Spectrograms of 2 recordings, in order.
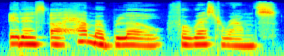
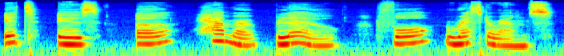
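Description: First: Said in the usual way. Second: Slow, word by word; slow read. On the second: Shown as a demonstration. Teacher reads slowly for learners to repeat after her. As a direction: read it slowly for students to follow. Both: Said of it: "跟着我慢读一遍".

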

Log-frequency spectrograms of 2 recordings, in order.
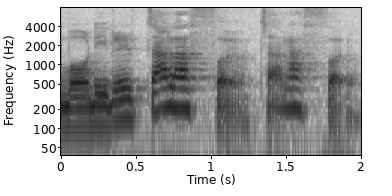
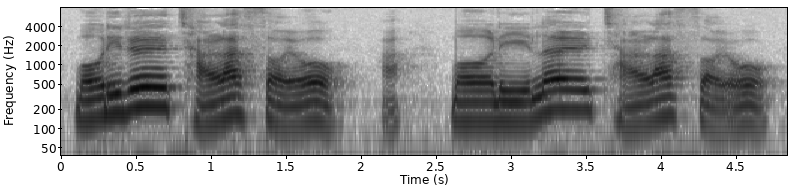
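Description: First: 잘랐어요 with a tense, stressed 잘 like 짤; tensed spoken form. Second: Said in the usual way. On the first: Shown as a demonstration. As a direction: say 잘랐어요 as 짤랐어요, hard first syllable. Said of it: "老喜欢读成". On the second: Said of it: "按道理应该是".

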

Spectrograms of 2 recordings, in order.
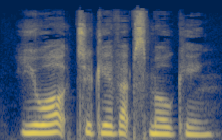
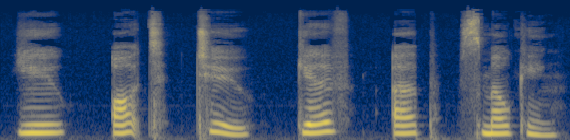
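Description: First: Said in the usual way. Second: Slow, each word set apart; slow read-aloud. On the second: Shown as a demonstration. Teacher reading advice to quit smoking for learners, slowly. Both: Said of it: "好，慢慢来读".

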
